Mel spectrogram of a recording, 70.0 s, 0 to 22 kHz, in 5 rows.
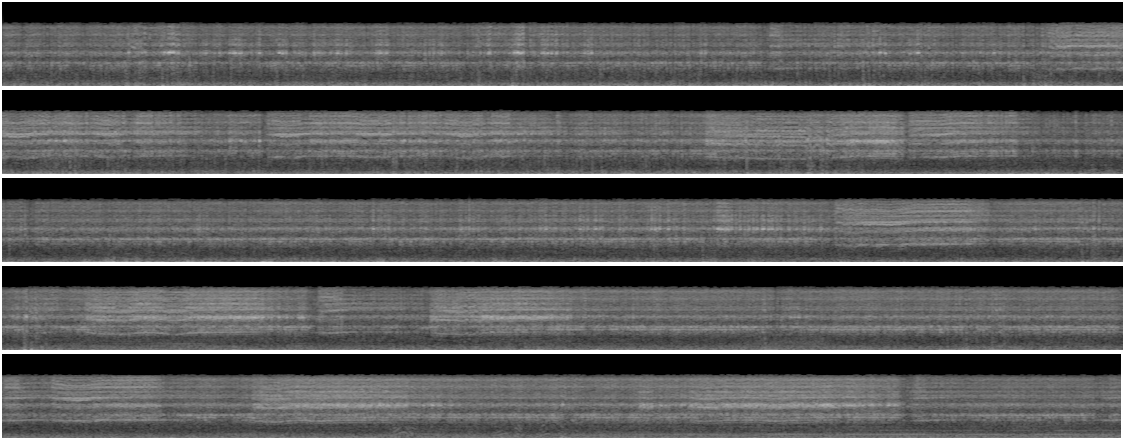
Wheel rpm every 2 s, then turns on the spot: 230, 230, 230, 230, 230, 230, 230, 220, 230, 230, 230, 220, 220, 230, 230, 230, 230, 230, 230, 220, 230, 230, 230, 230, 230, 230, 230, 240, 230, 230, 230, 230, 230, 230, 230.
none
